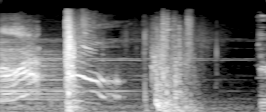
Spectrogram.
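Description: A film-soundtrack blow of a bat striking a head: a voice, then a sharp thunk about half a second in, and a second heavy hit about a second later.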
